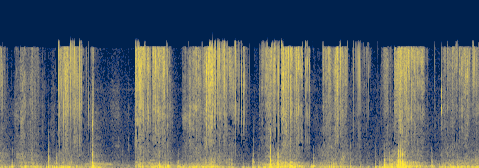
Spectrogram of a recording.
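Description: A rubber brayer rolls thick, sticky black printing ink out on a glass slab, up close. Bursts of tacky, crackling peeling noise rise and fade as the roller passes back and forth, with a bright hiss over a low rumble.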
